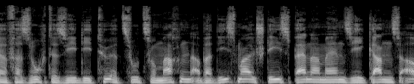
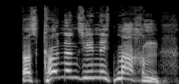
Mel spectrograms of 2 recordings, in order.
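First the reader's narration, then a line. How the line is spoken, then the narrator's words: Called out. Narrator (German): rief sie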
